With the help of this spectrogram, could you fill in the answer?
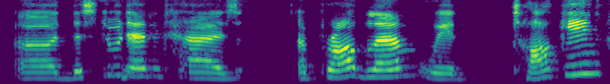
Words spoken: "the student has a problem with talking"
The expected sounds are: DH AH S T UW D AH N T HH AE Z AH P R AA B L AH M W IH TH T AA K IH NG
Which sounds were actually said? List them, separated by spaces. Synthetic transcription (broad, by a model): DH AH S T UW D AH N T HH AE Z AH P R AA B L AH M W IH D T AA K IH NG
